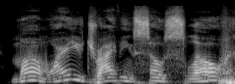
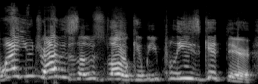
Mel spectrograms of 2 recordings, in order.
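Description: First: Drawn-out whine from the back seat; slow, higher imitation of a complaining kid; Hudson. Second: High-pitched exasperated pleading; impatient inner plea. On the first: Son asks mom from the back seat, drawn-out complaint. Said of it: "Hudson goes". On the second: Retold or imitated. Man in too much pain silently begs his wife, high impatient plea. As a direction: mock-desperate begging, much higher than usual. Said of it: "I was thinking the same thing".

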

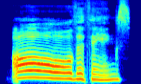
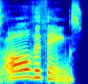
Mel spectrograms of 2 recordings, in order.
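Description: First: "all" stretched out long and slow; slow, emphatic repeat with a long "all"; stress on "all". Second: Said in the usual way. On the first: Real, not acted. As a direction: draw out the word "all" for emphasis.

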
